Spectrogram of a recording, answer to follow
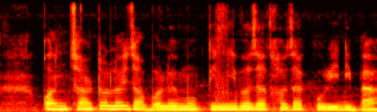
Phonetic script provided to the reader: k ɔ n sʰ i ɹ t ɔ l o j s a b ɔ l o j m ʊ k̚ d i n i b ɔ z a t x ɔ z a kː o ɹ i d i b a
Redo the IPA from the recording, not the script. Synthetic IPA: k ɔ n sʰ a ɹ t ɔ l o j z a b ɔ l o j m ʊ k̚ t i n i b ɔ z a t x ɔ z a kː o ɹ i d i b a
